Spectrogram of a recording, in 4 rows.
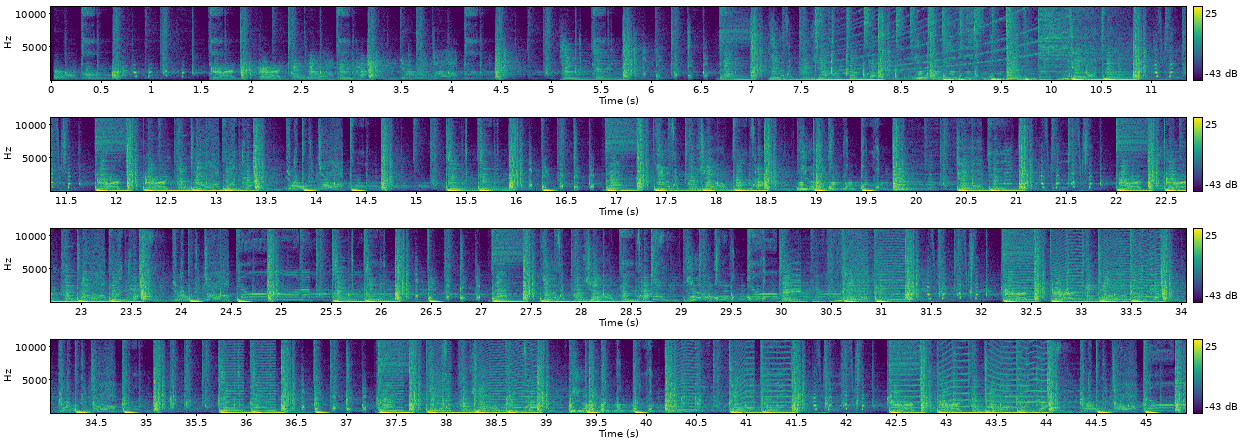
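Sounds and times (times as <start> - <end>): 
hip hop music: 0.0 - 45.3.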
